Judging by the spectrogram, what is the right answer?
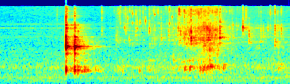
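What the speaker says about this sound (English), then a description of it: "Pour it over the ice." Coffee poured over ice in a cup: a sharp ice clink is followed by a soft, close trickle of liquid running into the cup, fairly quiet and with no one talking.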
